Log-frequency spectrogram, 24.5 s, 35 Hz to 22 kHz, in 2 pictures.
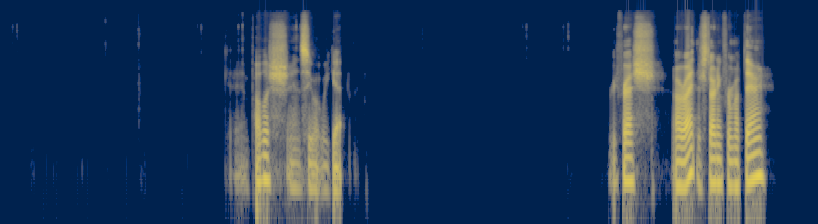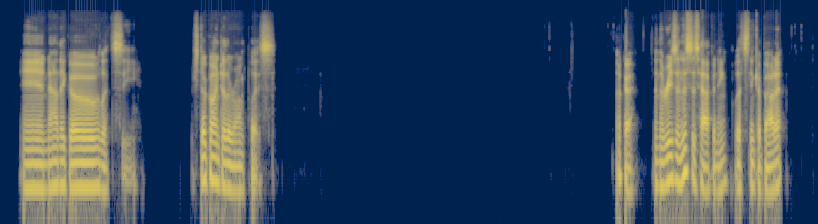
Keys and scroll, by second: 8.6 super+r.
